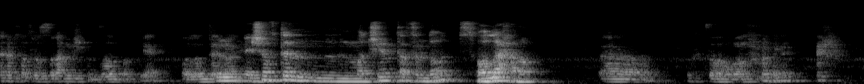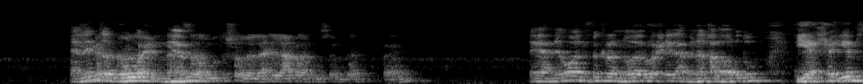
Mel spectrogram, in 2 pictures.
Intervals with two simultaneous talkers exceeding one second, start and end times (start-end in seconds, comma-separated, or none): 9.4-10.6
